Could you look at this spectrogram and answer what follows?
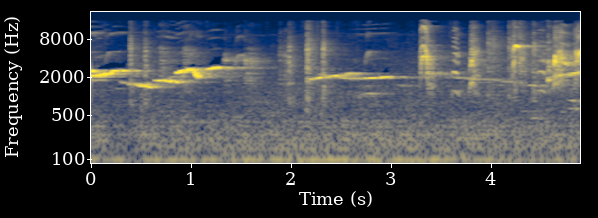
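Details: Pied fourth-generation White-rumped shama, caged in Kemayoran, Jakarta, on the morning of Saturday 10 September. Thin drawn-out whistles glide upward between sharp clicks and scratchy high bursts, with softer phrases in between.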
